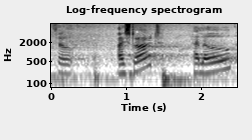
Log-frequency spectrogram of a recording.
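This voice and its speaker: A woman's voice: mid-range voice, slow pace, very noisy. A woman, a board member introducing herself on a panel, earnest and searching for words. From Germany. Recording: conference hall reverb.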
